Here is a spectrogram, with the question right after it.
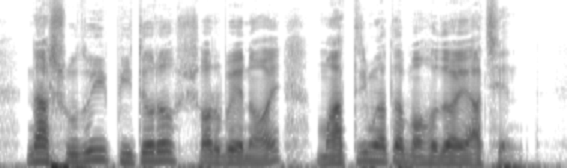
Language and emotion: Bengali, neutral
